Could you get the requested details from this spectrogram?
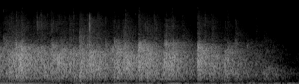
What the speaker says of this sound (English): can we give them a round of applause for sharing their stories?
